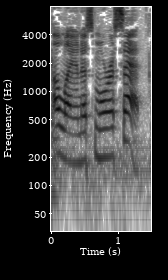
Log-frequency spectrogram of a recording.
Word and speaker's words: Alanis Morissette: Alanis Morissette.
